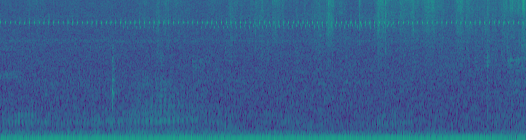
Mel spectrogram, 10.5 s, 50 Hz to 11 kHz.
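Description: Nissan 4x4's engine idling steadily, a constant low rumble.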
